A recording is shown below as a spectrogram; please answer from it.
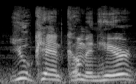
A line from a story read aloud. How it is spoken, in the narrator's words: shouted the second priest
